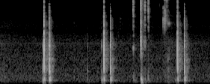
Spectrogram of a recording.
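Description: Computer mouse clicks while selecting with the magic wand tool in image editing software: a few crisp, close clicks, some in quick pairs, spaced by quiet gaps.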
